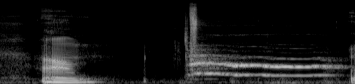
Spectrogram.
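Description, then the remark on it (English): A dog named Brinkley lets out a short whimpering whine, then after a brief pause a long, steady, high-pitched howl that holds its tone, fairly loud. “It's funny, the dog's been showing us his asshole for like 5 minutes.”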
